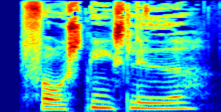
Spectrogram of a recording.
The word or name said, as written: forskningsleder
